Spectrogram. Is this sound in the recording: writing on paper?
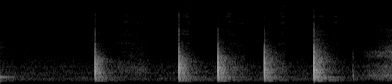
yes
